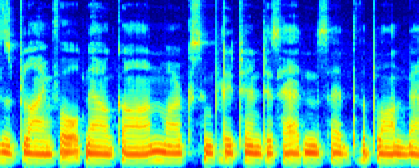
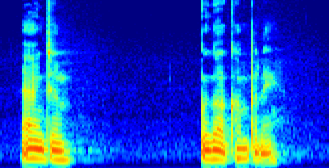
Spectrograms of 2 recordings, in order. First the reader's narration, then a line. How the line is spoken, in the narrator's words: She calmly said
